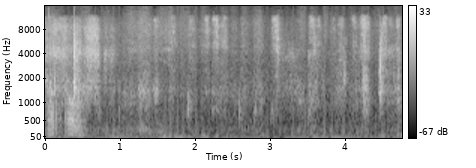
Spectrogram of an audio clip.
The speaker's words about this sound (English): I'm gonna like write my answer on a piece of paper and then I'll show it to you afterwards.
